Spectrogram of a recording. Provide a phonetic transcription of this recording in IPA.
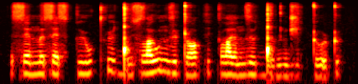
s ɛ n̪ ə s ɛ s k ʉ w t̪ʰ ʉ ɡ͡ǃ ʉ s lˠ ɯ w n z ɨ ʈ ɔ k e k lˠ e ə̯ n z ɯ ɡ͡ǃ u ɖ n d͡ʒ e k ʈ u ʈ

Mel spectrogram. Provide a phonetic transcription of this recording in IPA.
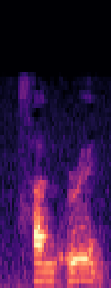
t͡sʰ a n o̰ ɹ ɘ n

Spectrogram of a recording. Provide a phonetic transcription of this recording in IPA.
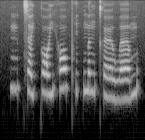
m ɵ˥ t̚ s ɐ˨˥ j k ɔː˨˧ j h ɔː˥ pʰ ɪ˨˥ k̚ n̪ ɐ˧ ŋ kʰ œː˨˩ w ɐ˨˥ m

